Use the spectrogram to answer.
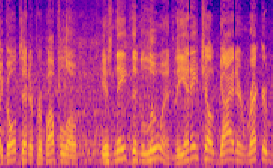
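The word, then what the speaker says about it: Lieuwen: pronunciation of the goaltender for Buffalo is Nathan Lewin. The NHL Guide and Record Book phonetically said it was Lewin, but I'm told that it is Lewin, so we want to get that correct and apologize for the misunderstanding.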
